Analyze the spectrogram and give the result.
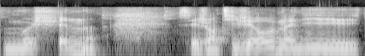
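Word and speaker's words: Mosjøen: Il a réalisé une série en 19 épisodes qui s'appelle Made in Mosjoen, qui se prononce Motion.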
